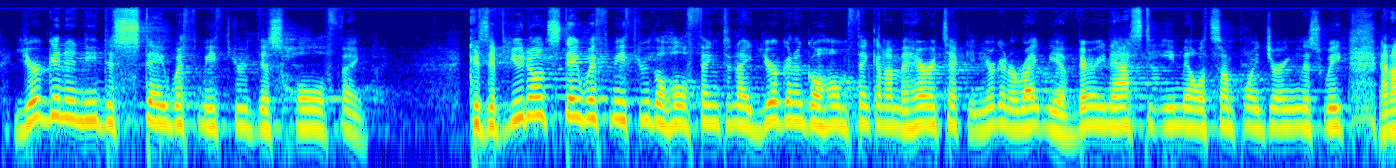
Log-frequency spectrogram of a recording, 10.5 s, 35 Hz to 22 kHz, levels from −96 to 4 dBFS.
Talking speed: 285 wpm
